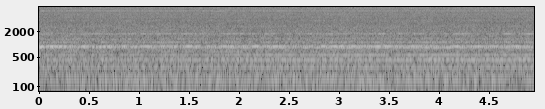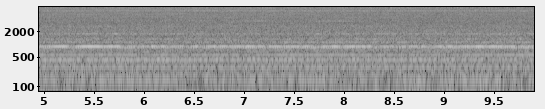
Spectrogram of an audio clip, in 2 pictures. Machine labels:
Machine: fan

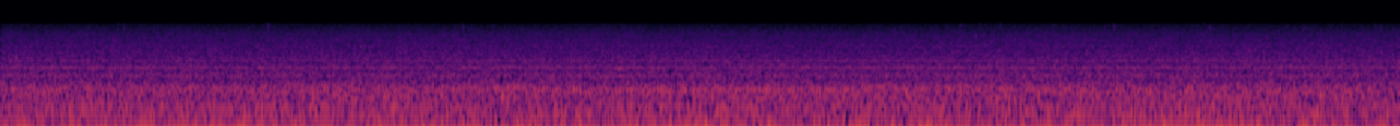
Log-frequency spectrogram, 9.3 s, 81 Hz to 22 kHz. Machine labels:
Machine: pump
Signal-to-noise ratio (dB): -6 dB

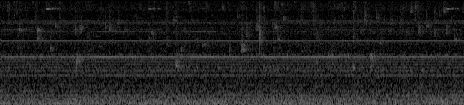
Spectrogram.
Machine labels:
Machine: pump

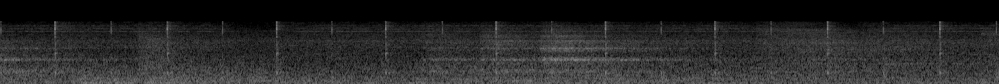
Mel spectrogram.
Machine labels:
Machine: valve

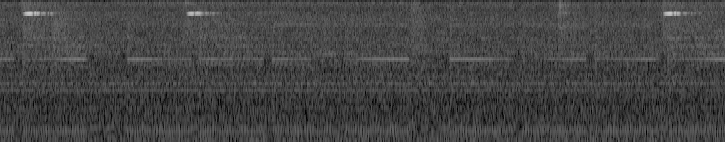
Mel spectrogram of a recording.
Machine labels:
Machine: slide rail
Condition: normal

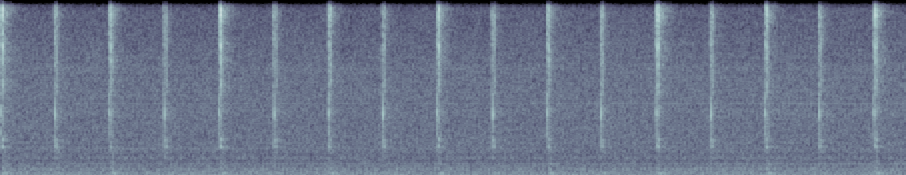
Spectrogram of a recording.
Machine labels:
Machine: valve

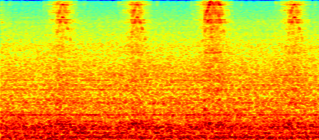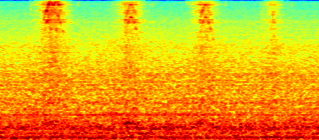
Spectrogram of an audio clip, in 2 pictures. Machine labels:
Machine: slide rail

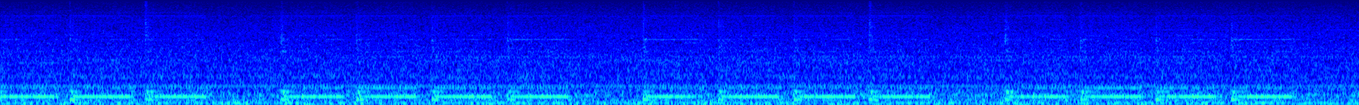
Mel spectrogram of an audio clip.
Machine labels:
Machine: slide rail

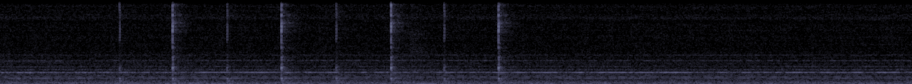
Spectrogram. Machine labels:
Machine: valve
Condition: normal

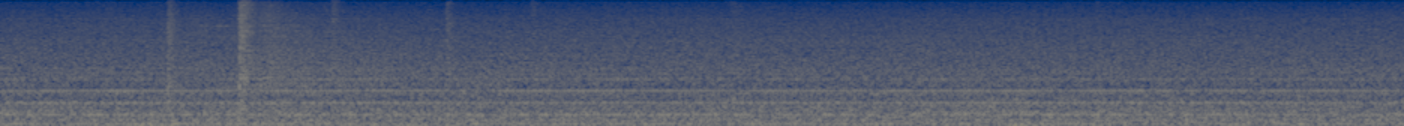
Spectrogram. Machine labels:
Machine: fan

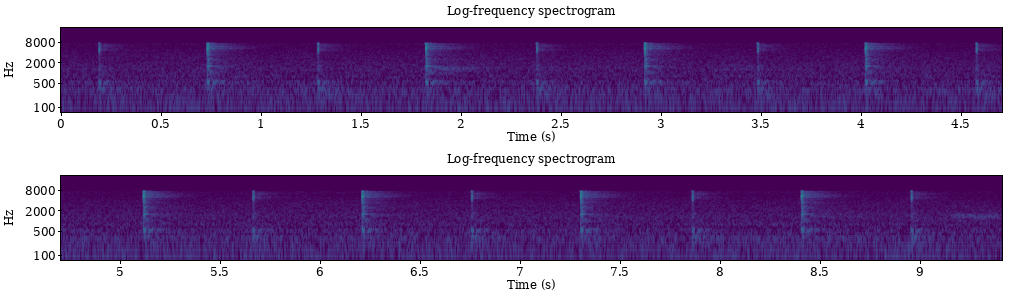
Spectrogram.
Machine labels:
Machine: valve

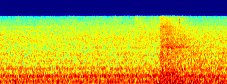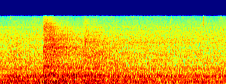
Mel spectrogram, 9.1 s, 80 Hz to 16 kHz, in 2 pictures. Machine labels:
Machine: pump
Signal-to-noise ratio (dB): -6 dB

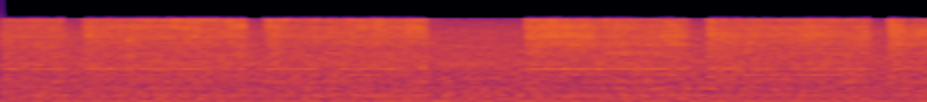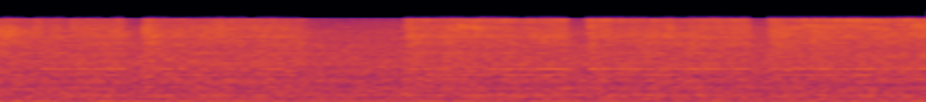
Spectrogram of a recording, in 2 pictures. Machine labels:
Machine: slide rail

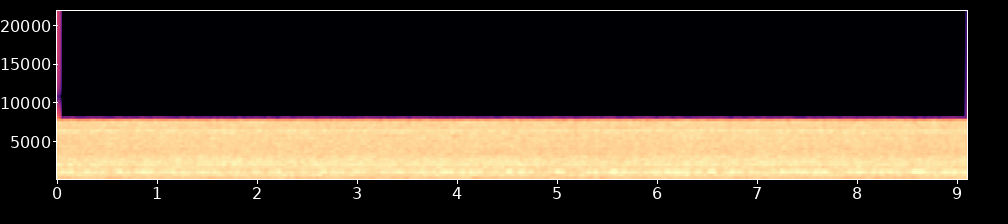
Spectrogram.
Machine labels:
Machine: fan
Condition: normal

